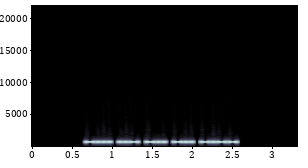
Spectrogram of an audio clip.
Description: Morse code, heard as a keyed tone, about 36 wpm, 700 Hz. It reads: BUDDY
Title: Five Letter Words - 35wpm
